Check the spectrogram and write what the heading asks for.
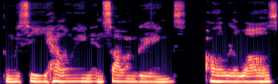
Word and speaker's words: Samhain: That's not at all the way you would think based on how it's spelled. Samhain? – Yeah, it's just spelled Samhain. So S-A-M-H-E-I-N.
